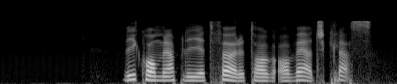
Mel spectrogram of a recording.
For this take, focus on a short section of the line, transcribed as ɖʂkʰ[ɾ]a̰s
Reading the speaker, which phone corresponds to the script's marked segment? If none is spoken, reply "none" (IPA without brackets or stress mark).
l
